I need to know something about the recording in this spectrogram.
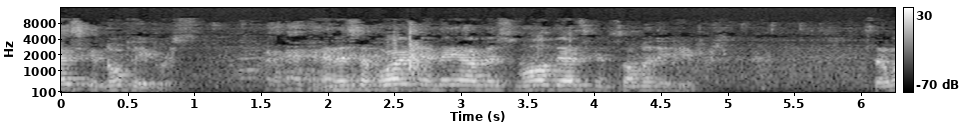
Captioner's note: devotees laugh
